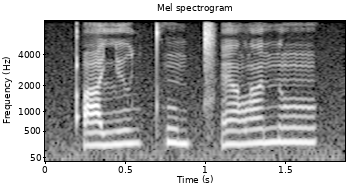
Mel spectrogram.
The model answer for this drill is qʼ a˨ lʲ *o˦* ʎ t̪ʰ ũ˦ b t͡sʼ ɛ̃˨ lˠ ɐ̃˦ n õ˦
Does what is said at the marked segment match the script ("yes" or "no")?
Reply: yes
